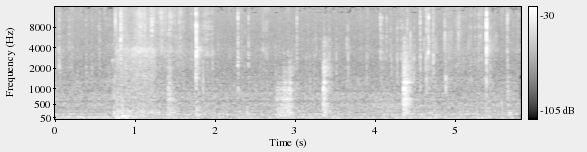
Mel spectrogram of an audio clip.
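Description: Near silence, broken by a handful of faint ticks and rustles from hands bending a wired field elm bonsai branch, the wire and twigs creaking as the branch is put under stress.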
